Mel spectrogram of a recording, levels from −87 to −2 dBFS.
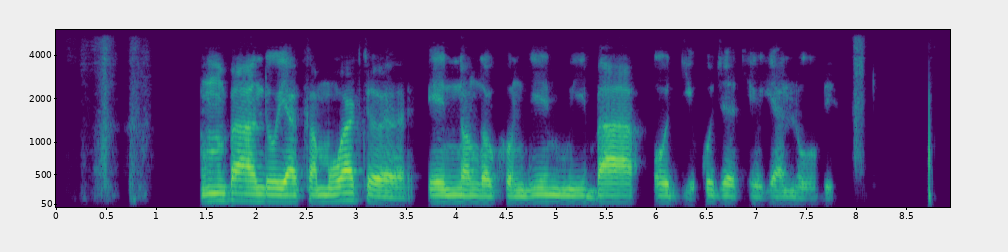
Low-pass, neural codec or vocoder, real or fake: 5.4 kHz; codec, 24 kHz, 0.9 kbps, WavTokenizer, medium speech release version 1; fake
